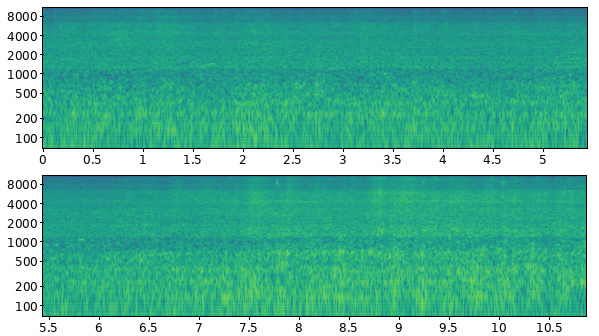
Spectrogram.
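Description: A long passenger express train running past on the tracks just below, with a suburban electric local train on the next line: a steady rumble of wheels on rails that gets a little louder in the last few seconds.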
